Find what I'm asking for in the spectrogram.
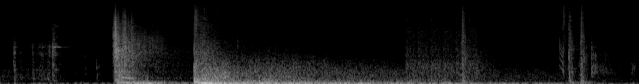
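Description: Mortar fire in the video game Burden of Command: two loud, heavy blasts land close together and roll into a long rumbling tail, followed later by a few sharper, thinner shots.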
